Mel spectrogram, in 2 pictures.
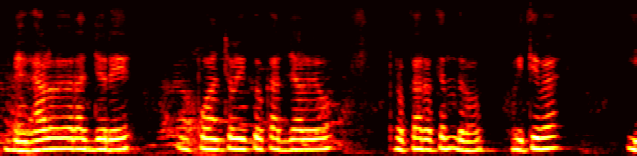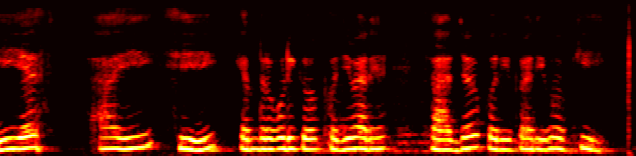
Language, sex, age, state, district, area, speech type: Odia, male, 60+, Odisha, Mayurbhanj, rural, read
